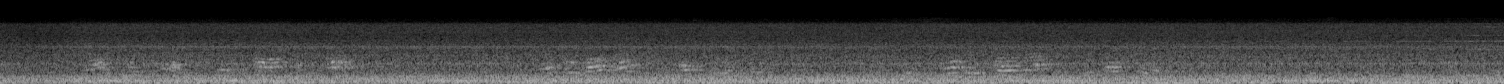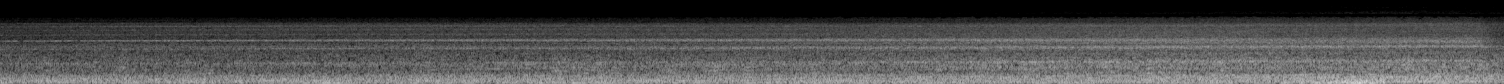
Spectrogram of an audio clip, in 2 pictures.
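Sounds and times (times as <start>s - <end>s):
electric train rumble: 12.3s - 30.0s
high-pitched train whine: 13.6s - 30.0s.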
